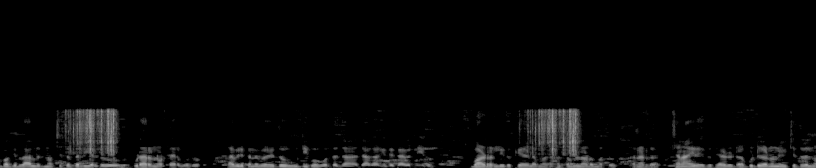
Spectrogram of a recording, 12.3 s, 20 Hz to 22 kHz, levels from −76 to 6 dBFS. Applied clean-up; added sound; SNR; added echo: classical method Wiener filter.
